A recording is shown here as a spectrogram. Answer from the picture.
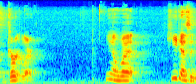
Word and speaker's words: Gertler: companies linked to gessler is it kessler no it's gertler you know what he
